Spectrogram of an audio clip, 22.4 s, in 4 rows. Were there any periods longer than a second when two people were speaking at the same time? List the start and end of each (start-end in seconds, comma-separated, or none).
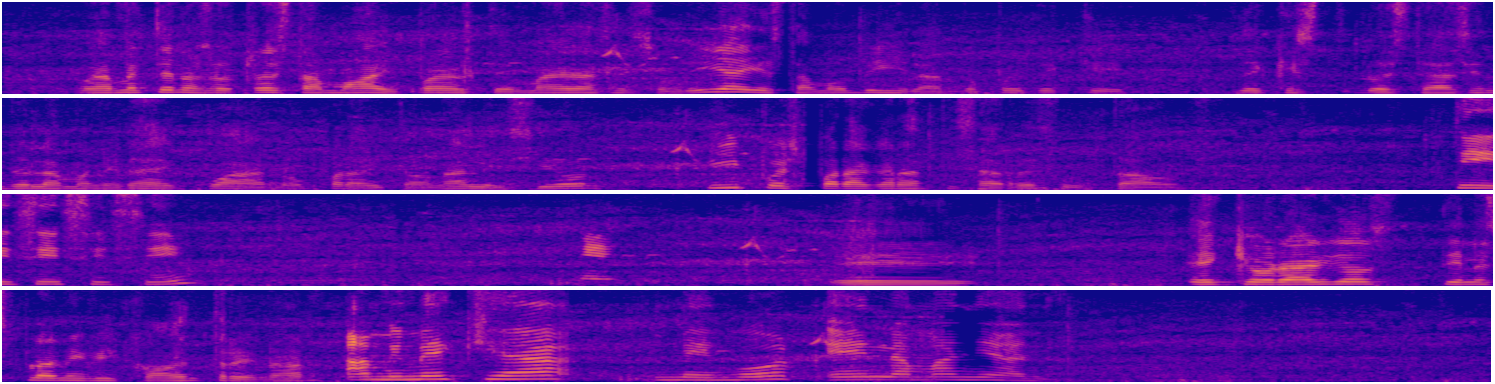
none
